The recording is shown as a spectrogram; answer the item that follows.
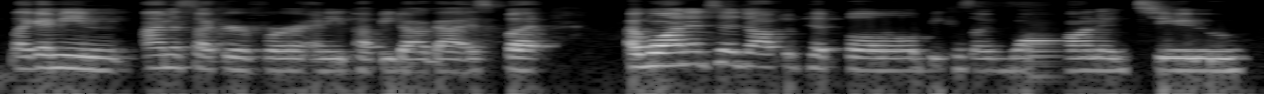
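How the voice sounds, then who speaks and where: A woman chats as a podcast guest, her words tumbling out quickly and sprinkled with "like." Her voice sits fairly low, and the call audio sounds muffled and lo-fi. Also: lively intonation. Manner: quick, chatty, peppered with "like". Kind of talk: casual interview chat.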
